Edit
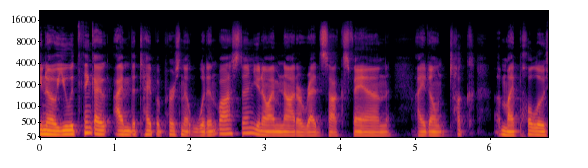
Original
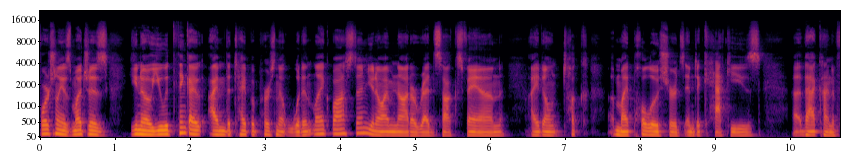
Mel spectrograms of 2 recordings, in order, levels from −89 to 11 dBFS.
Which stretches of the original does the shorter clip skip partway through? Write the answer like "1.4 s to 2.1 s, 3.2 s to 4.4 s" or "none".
3.6 s to 3.9 s

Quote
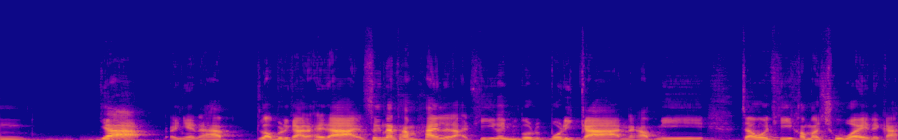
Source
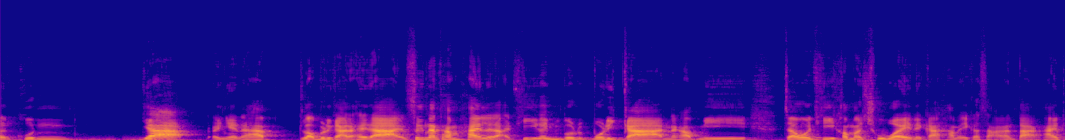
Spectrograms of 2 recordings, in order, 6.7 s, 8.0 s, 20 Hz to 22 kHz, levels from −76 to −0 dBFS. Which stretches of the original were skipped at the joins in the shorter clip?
none

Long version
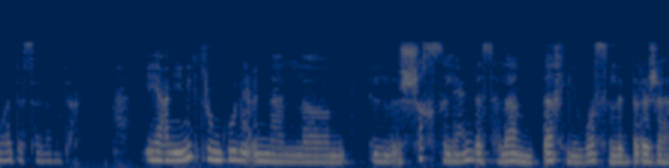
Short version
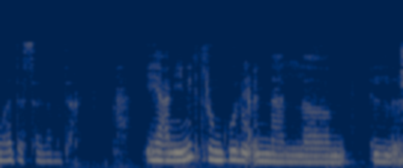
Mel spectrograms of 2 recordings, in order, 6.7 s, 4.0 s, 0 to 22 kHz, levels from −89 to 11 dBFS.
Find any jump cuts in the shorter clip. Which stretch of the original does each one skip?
none

